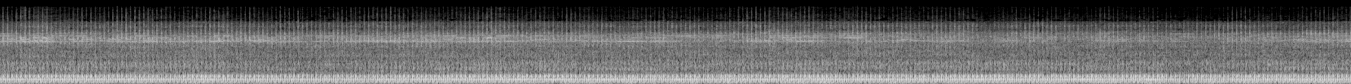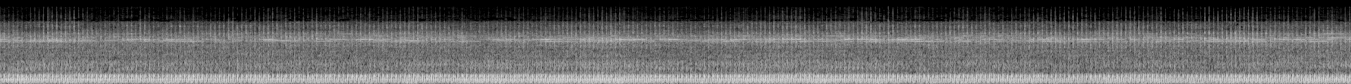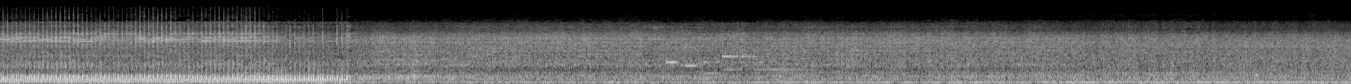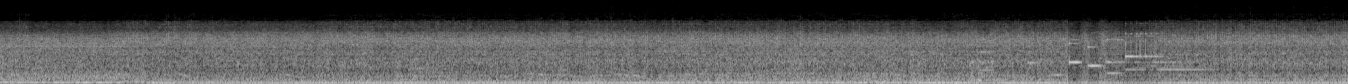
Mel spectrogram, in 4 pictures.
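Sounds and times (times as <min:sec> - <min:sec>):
pneumatic drilling rig droning: 0:00.0 - 0:54.0.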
